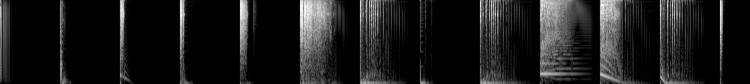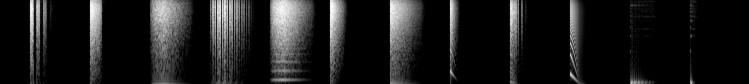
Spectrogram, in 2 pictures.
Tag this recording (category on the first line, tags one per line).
Instrument samples > Synths / Electronic
blastbeats
chain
